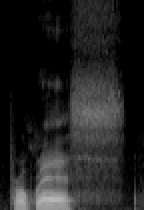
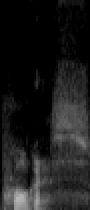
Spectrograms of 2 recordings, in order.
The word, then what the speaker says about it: progress: For example, in the word progress and progress, we've got two types of stress. The first in the first syllable, the second in progress in the second syllable.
